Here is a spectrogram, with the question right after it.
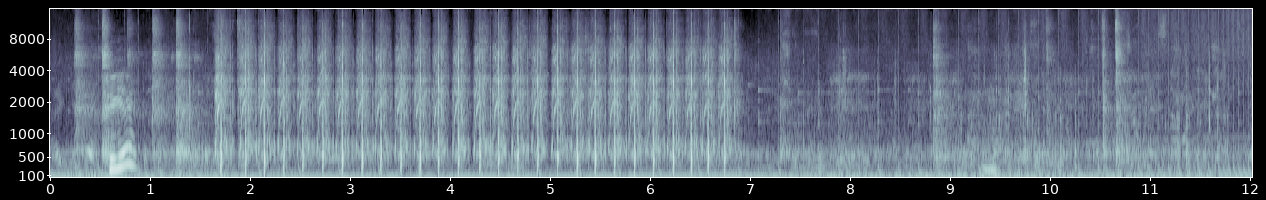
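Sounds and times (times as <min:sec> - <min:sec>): airsoft gun shots: 0:01.6 - 0:07.0.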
